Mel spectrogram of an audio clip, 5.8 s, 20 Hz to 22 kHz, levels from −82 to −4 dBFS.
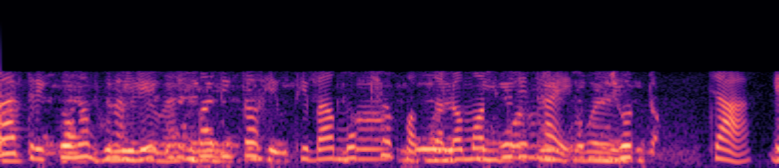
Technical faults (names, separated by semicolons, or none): echo leak; speech suppressed in double talk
